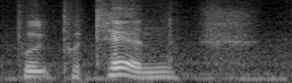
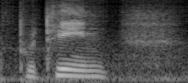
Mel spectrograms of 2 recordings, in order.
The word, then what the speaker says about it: poutine: but put well actually the French way of Putin it's close to Putin but no no not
